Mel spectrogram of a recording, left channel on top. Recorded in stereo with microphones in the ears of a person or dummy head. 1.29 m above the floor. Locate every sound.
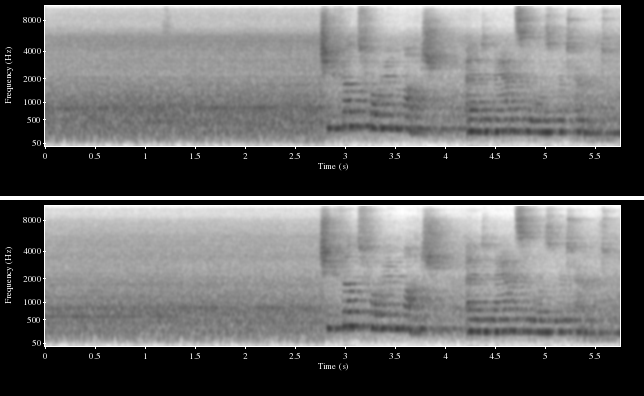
2.8 s a woman speaking: centre (ahead or behind), 1.2 m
